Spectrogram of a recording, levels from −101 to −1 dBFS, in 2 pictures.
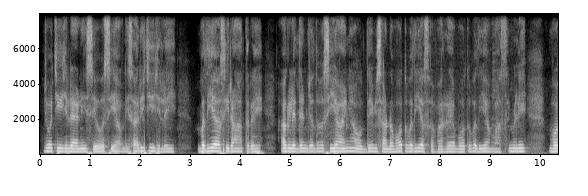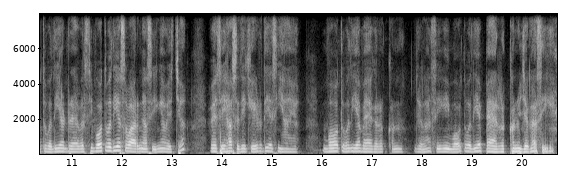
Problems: constant background noise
